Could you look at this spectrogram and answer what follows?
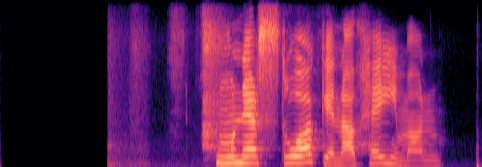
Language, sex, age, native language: Icelandic, female, 8, English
